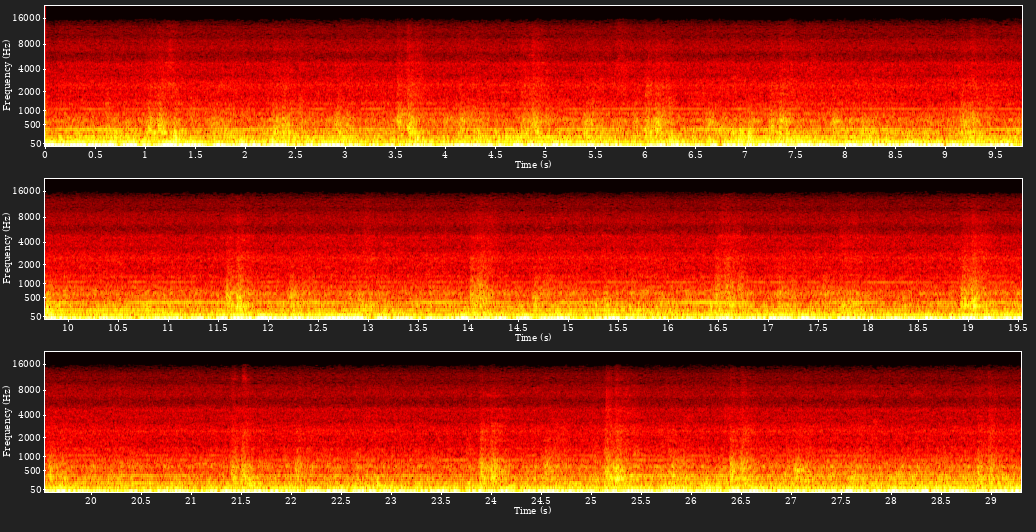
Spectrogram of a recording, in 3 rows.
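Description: Meitetsu 6000 series electric commuter train running at speed: a steady low rumble of wheels on rail with a hum that fades away a little past halfway, and wheels clacking over rail joints every second or two.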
